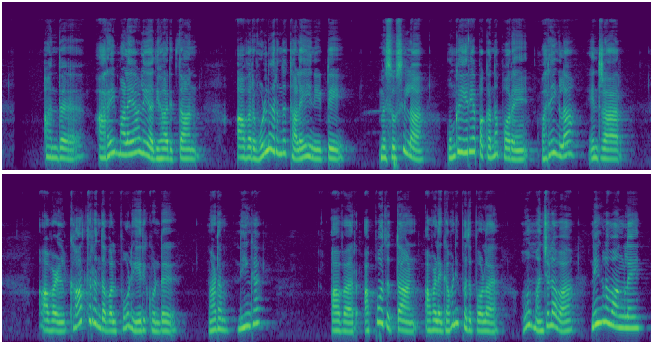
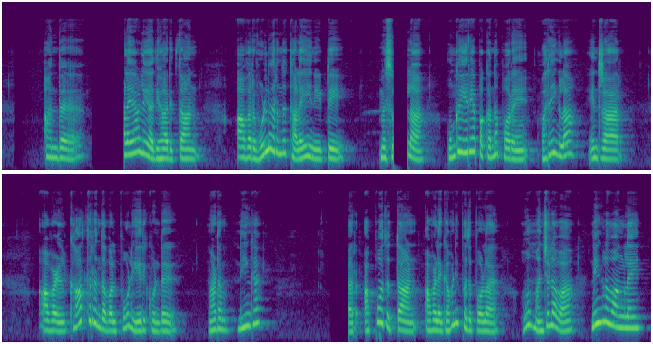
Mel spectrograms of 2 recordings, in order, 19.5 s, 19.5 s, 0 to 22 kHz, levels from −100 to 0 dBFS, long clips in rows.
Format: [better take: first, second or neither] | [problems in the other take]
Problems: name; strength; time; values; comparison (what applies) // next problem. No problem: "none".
first | audio cutting out; at 1.5 s, at 6 s and at 15 s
